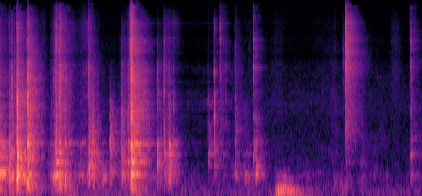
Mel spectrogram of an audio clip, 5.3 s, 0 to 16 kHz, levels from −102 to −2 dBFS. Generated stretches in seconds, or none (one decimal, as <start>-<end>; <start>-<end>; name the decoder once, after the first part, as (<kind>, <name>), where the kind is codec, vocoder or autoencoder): 1.8-2.9 (codec, SNAC)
